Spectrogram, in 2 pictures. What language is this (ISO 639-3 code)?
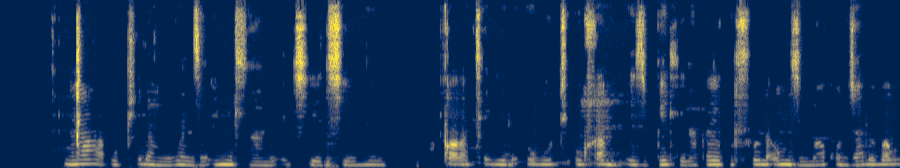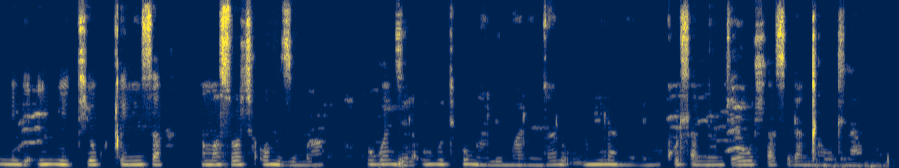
nde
